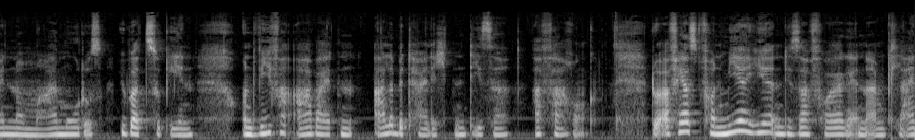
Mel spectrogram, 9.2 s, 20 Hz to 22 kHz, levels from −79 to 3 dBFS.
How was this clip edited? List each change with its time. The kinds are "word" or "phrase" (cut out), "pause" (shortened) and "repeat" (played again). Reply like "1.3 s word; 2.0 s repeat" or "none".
1.1 s pause; 5.3 s pause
